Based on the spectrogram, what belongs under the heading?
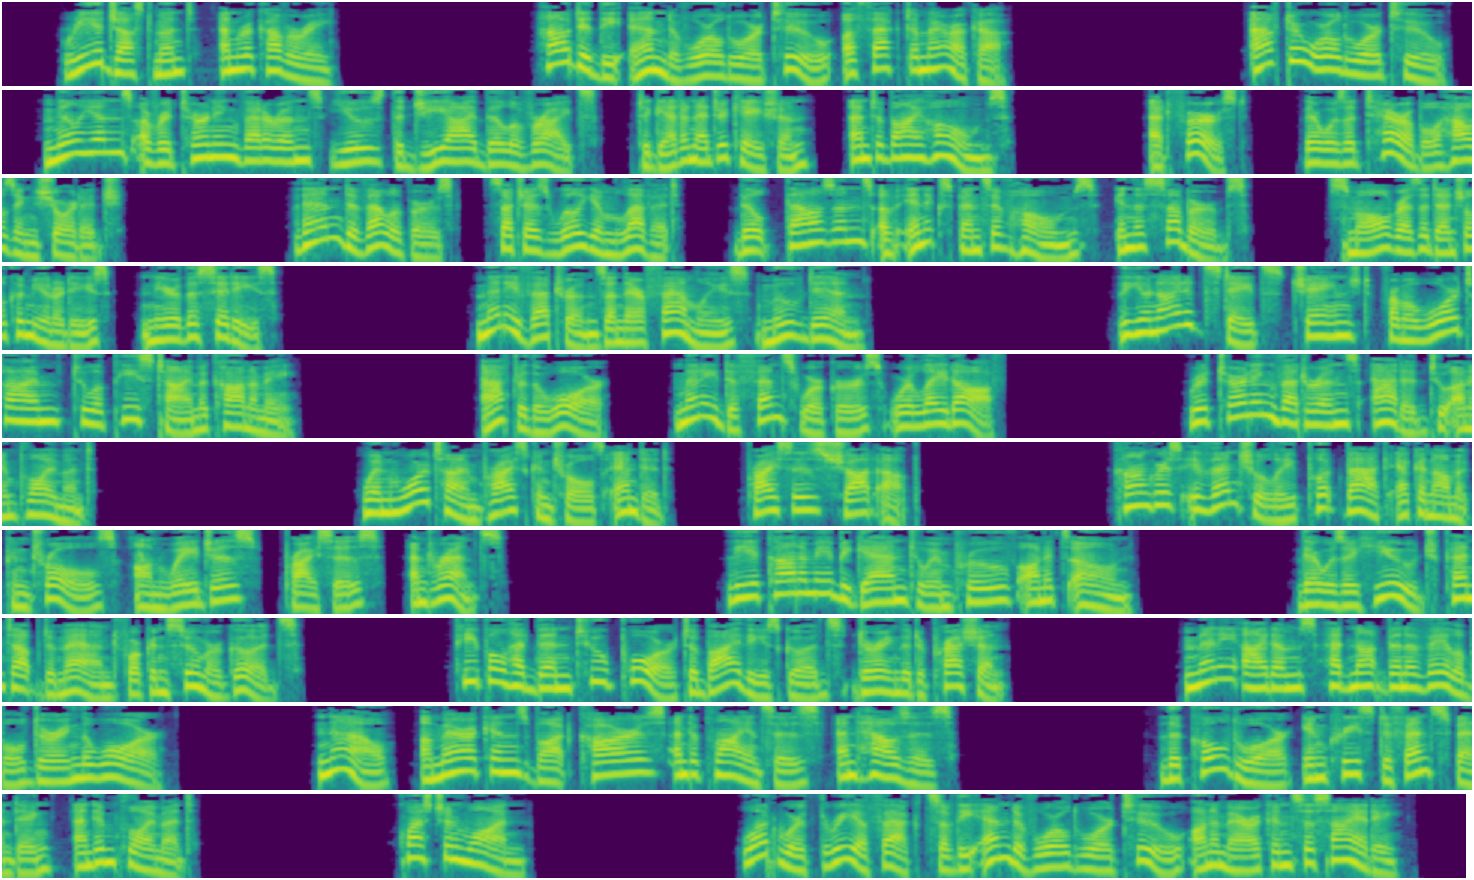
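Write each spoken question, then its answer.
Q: What were three effects of the end of World War II on American society?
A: Veterans used the GI Bill for education and homes; suburbs grew amid a housing shortage; the shift to a peacetime economy brought layoffs, unemployment and inflation, then a consumer boom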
